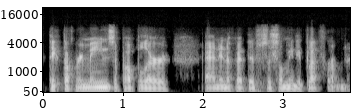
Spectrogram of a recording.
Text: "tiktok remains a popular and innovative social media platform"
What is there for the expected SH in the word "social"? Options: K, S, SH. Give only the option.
SH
